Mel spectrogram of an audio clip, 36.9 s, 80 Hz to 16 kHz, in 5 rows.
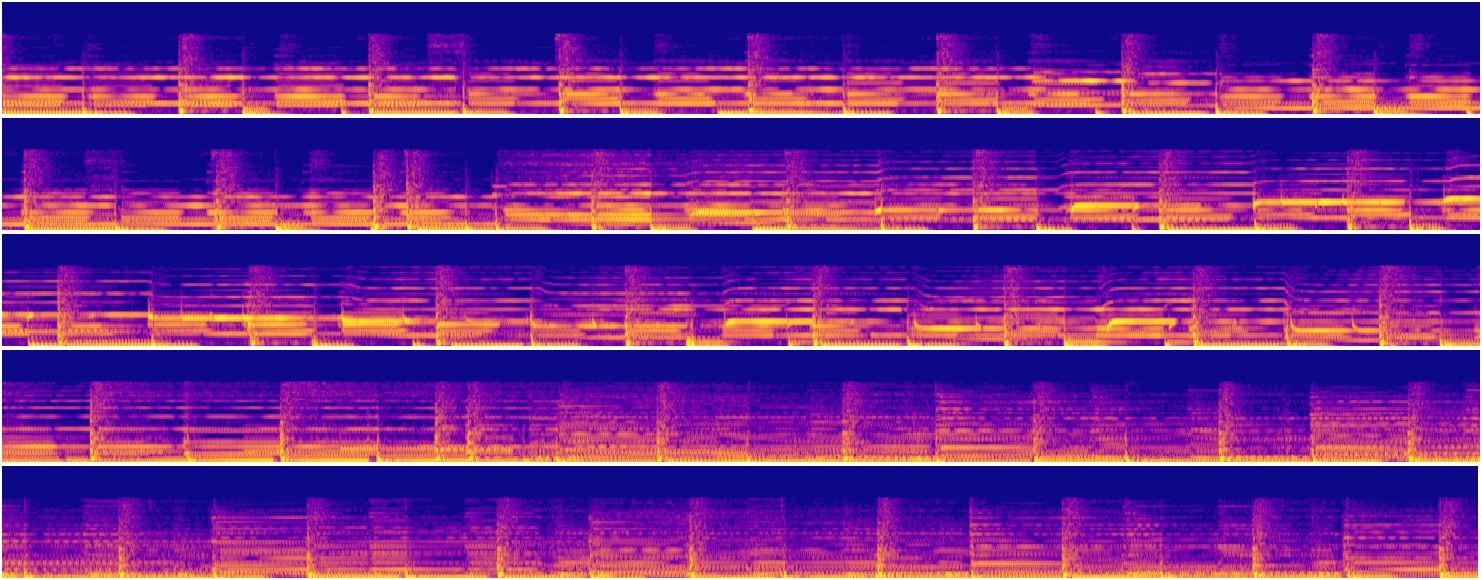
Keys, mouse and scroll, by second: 0.7 p, 1.8 click, 3.5 scroll up 1, 4.3 scroll up 1, 10.3 click, 10.5 click, 11.3 click, 11.4 click, 12.2 click, 12.3 click, 13.4 click, 13.5 click, 14.0 click, 14.8 click, 15.2 click, 15.3 click, 15.9 click, 16.0 click, 16.7 click, 18.3 scroll down 1, 19.3 click, 20.7 scroll up 1, 22.0 click, 25.2 click, 26.0 scroll down 1, 27.2 click, 29.3 scroll down 1, 30.3 scroll up 2, 31.4 click, 34.6 scroll down 1, 35.3 scroll up 1, 36.5 click.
